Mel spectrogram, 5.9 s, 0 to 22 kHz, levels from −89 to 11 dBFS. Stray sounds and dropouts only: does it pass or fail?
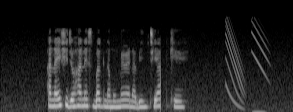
fail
